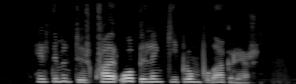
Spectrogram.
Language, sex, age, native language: Icelandic, female, 12, Icelandic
